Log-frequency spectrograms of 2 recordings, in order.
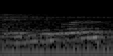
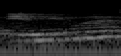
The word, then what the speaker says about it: inulin: So there is a product called Inulin. What's it called? Inulin. It's Spell it.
